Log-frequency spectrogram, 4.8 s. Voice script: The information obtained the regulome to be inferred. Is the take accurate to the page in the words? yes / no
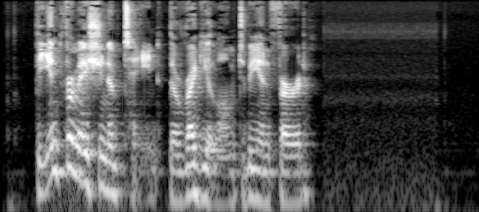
yes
